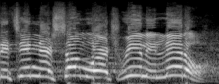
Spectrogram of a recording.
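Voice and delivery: high, loud mock holler back; retold calling back. Husband answers wife searching the shower for soap, hollered back.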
